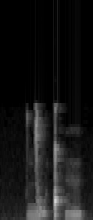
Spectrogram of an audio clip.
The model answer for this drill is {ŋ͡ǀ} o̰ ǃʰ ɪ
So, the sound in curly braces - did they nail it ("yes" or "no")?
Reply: yes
